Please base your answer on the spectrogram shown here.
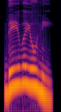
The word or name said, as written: ದೇವಯೋನಿ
